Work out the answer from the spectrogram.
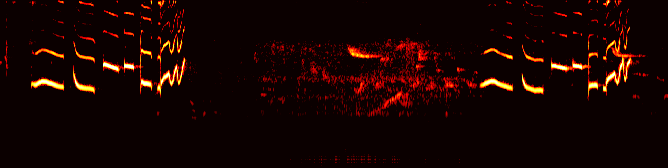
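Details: Oriental magpie-robin in loud fighting song, known as ngeplong tarung, used to provoke other magpie-robins into aggression: two bursts of clear, high whistled notes, some rising sharply, separated by about four seconds of low hum and faint background noise.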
